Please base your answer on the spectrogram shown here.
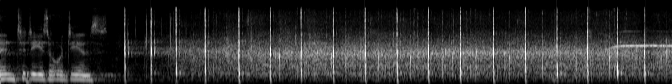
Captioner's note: audience applauds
